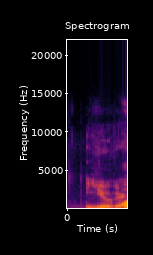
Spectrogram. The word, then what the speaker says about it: Uyghur: Uyghur. – Or I think they're pronounced... – Uyghur. – Uyghur, yeah. – Yeah, you're right. – Uyghur. It's Uyghur, yeah. – Yeah. It has a W sound for whatever reason.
